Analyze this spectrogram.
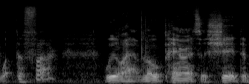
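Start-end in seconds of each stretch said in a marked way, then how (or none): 0.0-0.6 very high, disbelieving squeak; high, squeaky teen disbelief; shocked. Retold or imitated. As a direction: caught off guard by the rumor. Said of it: "we up in there like".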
